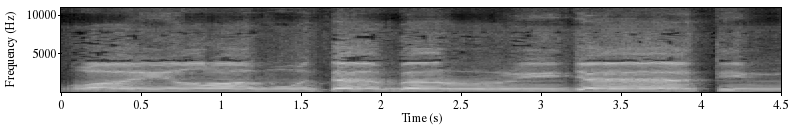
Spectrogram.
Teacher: Ghair di hujung kerongkong.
